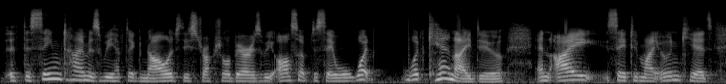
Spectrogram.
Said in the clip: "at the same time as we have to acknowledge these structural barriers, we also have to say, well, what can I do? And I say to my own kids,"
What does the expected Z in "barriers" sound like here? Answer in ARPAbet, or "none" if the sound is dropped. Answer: Z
